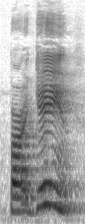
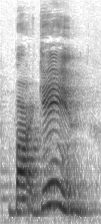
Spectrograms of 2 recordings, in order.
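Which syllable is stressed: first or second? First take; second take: second; second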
